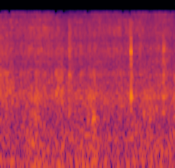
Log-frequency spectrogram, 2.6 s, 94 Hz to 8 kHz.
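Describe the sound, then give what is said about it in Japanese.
A steady low rumble of a train running on rails, heard from inside the carriage as it nears its final stop. One faint, brief click comes midway through. “ご乗車いただきましてありがとうございました。あと4分ほどで終点の八戸に到着をいたします。”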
